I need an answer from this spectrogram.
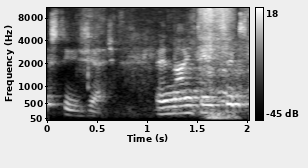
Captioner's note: laughter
